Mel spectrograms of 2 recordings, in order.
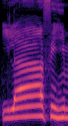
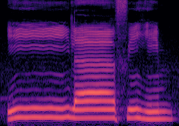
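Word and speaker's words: إِيلَافِهِمْ: লোক করে সেটি হচ্ছে ইলাফিহিম বলে ইলাফিহিম অর্থাৎ হামজাকে এখানে টেনে পড়ে না হামজাকে অবশ্যই এক আলিফ টেনে পড়তে হবে ইলাফিহম ইলাফিহিম এবং টানবো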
